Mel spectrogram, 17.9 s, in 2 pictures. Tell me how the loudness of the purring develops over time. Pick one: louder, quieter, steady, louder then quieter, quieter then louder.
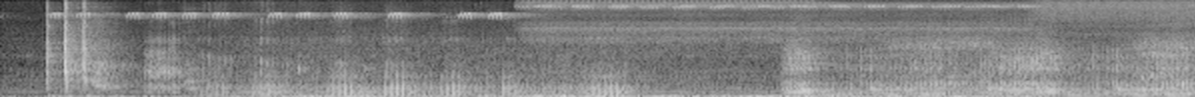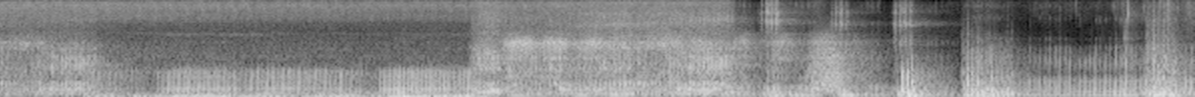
louder.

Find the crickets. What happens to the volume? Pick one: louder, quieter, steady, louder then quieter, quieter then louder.
quieter.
